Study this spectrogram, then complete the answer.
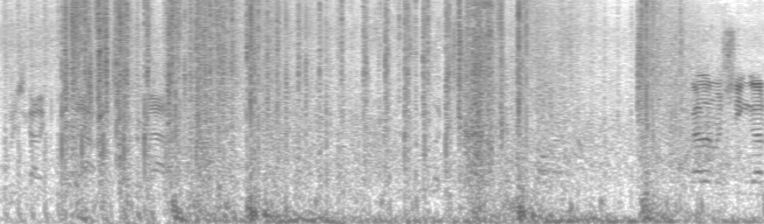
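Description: Rapid machine gun bursts and scattered shots ring out in a multiplayer war video game skirmish, loud and dense throughout, with voices on team chat underneath.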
